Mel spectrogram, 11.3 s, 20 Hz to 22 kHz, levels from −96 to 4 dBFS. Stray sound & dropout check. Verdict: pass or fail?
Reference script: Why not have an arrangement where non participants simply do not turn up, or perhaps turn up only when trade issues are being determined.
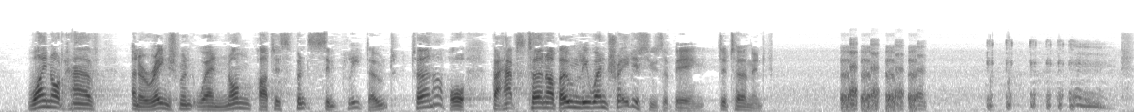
fail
